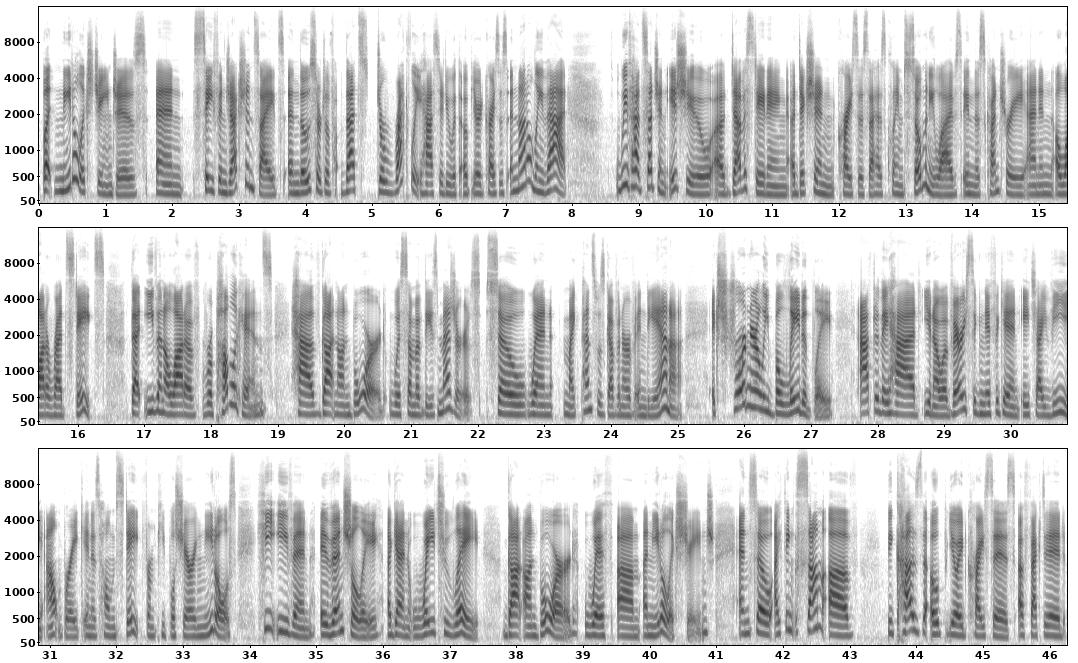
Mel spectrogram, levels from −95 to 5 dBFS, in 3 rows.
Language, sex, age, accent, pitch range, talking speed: English, female, 20-39, American, 175-225 Hz, 155 wpm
